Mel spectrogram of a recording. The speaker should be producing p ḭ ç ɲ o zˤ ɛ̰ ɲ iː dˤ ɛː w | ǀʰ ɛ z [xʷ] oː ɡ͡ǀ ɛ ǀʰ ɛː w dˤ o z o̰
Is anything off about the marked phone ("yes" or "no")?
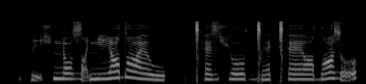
yes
